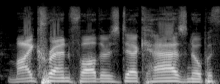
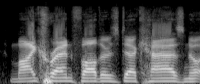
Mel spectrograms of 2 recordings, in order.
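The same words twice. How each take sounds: First: The line is delivered with less intensity. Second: The line is delivered with strong intensity.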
